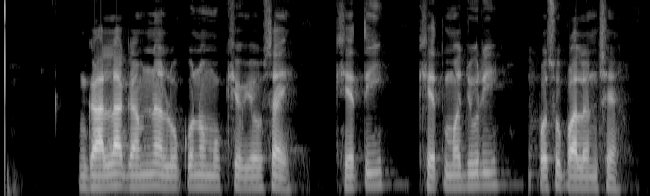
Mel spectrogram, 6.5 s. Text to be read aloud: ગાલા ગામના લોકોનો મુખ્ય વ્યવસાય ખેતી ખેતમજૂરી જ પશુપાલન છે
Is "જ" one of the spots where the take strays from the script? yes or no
no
